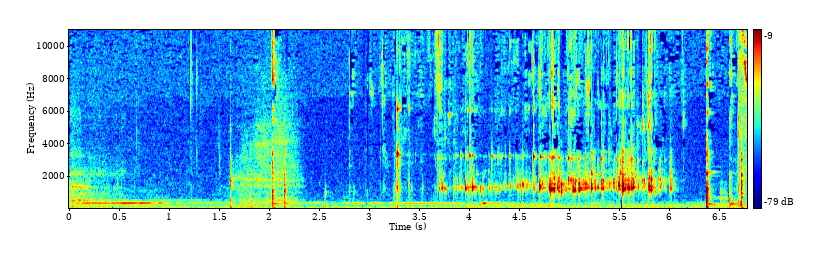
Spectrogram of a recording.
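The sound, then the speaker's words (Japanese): Coffee is poured into a cup with a rising, bubbling gurgle, accompanied by a few light clinks of glass or ceramic and some soft handling noises; no one speaks. “さて、ちょっと、ひとしきり喋ったんで、コーヒーでも飲もうか。”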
